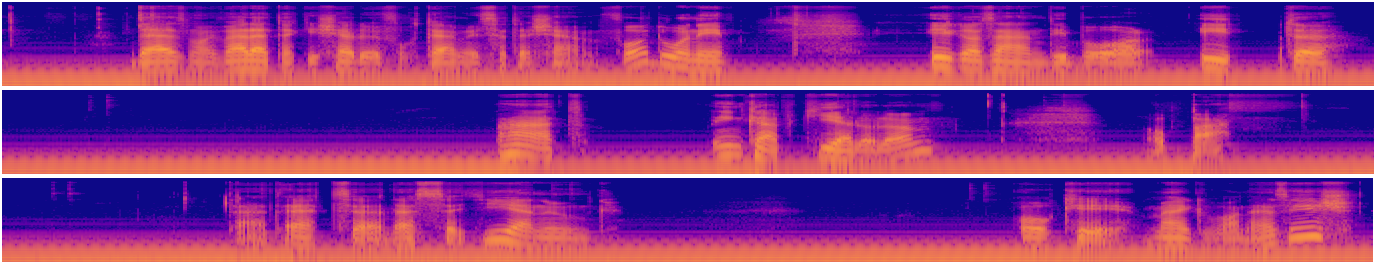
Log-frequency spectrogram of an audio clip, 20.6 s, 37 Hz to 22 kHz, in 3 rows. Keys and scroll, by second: 0.0-0.5 typing, 1.0 Return, 13.4 Escape.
